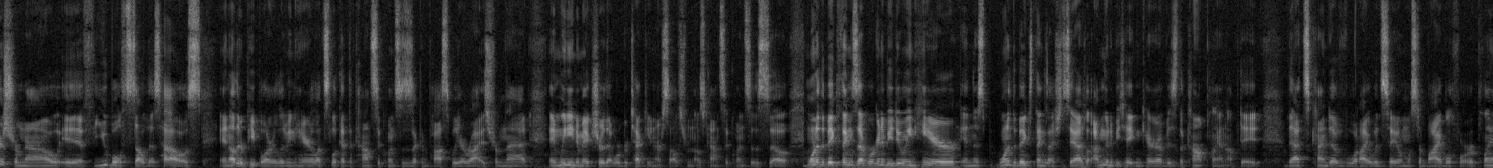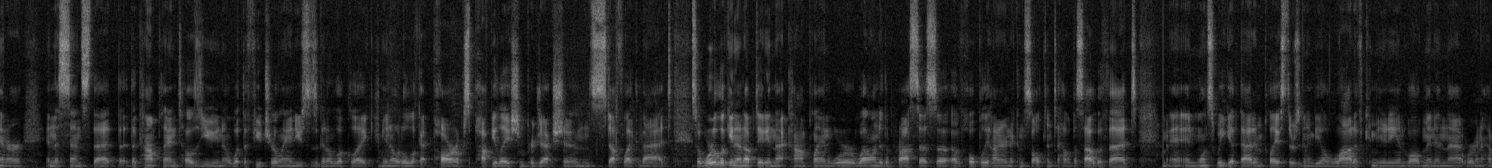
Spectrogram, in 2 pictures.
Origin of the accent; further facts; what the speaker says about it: Dubuque, Iowa, United States; I'm originally from Dubuque, Iowa. Was born and raised there. Went to high school there and all that.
